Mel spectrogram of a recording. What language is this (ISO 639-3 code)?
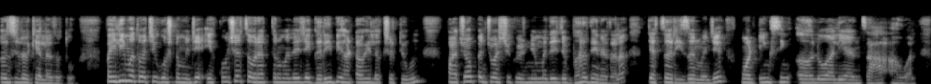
mar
